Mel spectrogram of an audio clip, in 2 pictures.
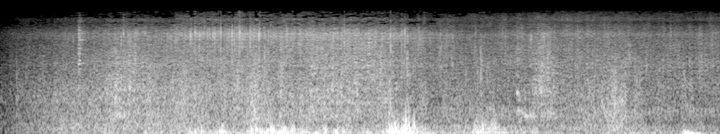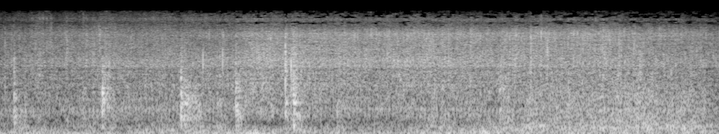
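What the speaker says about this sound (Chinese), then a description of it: "锅里的餐食已经在烹煮" Food cooks in a pot with a steady bubbling sizzle and a few louder stirring scrapes, close and continuous, with no talk.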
